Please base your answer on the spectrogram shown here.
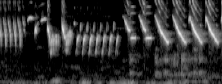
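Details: Canary in full song, a lively run of varied phrases: rapid stuttered notes, then quick repeated chirps, then a series of bright descending whistled sweeps repeated about every quarter second.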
